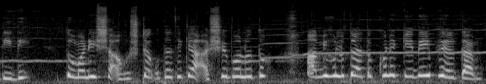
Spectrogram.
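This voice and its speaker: A woman playing a timid, earnest young sister-in-law in an animated story, with an anxious, pleading and deferential manner. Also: extremely high pitch, fast talker, soft background music. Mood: frightened.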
